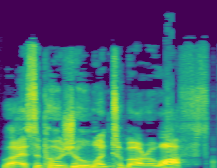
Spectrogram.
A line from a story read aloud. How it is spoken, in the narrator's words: Squatch growled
